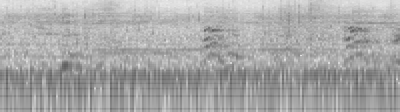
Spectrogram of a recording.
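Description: Steady low hum of a pump boat's engine idling, with a few short yelps over it.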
